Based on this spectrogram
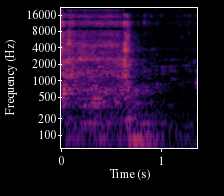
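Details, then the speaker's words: Old toilet running continuously after flush: steady hiss of water trickling into the tank without shutting off. The ball float is not lifting up automatically, so the fill valve never closes; owner suspects a set screw. "The ball, the little float there is not lifting up automatically. So, why not?"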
